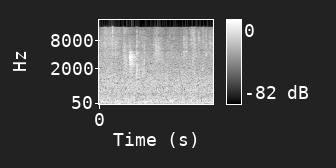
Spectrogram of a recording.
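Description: Sesame seeds being poured onto chiles, a soft steady patter of small grains, like light rain, with one brief brighter tick near the start.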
